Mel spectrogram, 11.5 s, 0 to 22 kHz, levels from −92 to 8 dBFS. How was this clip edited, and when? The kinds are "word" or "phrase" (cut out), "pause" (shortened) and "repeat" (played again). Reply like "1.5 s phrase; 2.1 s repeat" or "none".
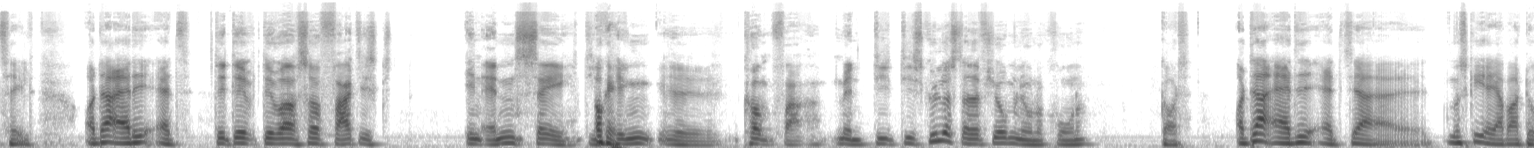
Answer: none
